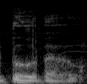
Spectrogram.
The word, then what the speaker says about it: Bourbeau: Fine. Monsieur de Bourbeau. The emphasis falls on the last syllable.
